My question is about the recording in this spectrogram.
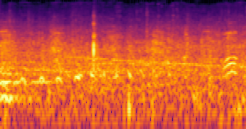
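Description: Polo ponies' hooves on turf, faint against open-field ambience, with one sharp knock about a second in as a polo mallet strikes the ball.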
